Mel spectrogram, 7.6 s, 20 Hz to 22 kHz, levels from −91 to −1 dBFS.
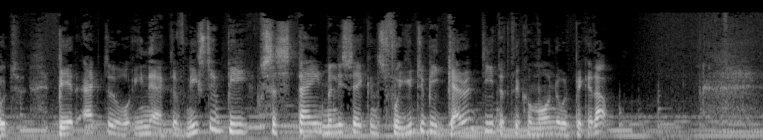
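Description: The audio skips ahead at about 3.21 s. Roughly a second of sound is missing. The two sides of the jump are joined almost directly, with no silence or fill in between. This happens when a stretch of audio is dropped, in transit or by an overflowing jitter buffer, while later audio is already queued. Playback then lands on the later material. The listener's delay drops by about a second at that point. A jitter buffer speed-up follows from 3.37 s to 6.65 s. Playback runs at about 107 percent of normal speed, but the pitch stays the same. The sound feels slightly hurried across those three seconds. The buffer was holding more audio than its target. To catch up, the receiver cut out many short pieces, each one or a few pitch periods long. Together they remove roughly a fifth of a second.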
